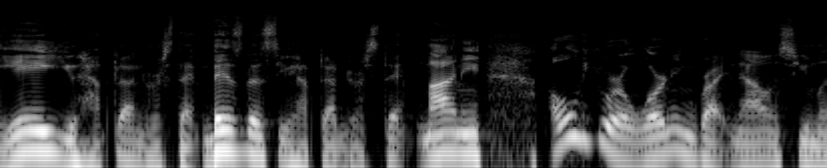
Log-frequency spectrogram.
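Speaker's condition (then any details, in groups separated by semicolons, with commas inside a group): No condition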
